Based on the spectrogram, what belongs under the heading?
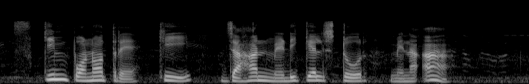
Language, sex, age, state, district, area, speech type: Santali, male, 18-30, West Bengal, Purba Bardhaman, rural, read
